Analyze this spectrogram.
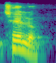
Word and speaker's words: cielo: ahí lo mismo pasa con la palabra cello qué es significa cielo igual que en español pero se pronuncie si chelo en teoría en teoría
